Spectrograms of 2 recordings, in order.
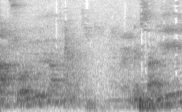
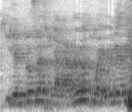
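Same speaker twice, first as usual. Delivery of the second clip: ordinary talk, nothing marked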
